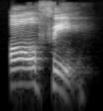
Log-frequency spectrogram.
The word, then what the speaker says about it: au fait: T is silent. Au fait.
